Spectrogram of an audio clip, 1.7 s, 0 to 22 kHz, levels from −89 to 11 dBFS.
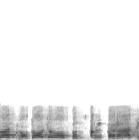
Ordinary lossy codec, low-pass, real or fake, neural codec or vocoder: AAC, 24 kbps; 5.4 kHz; fake; vocoder, 44.1 kHz, 128 mel bands every 256 samples, BigVGAN v2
